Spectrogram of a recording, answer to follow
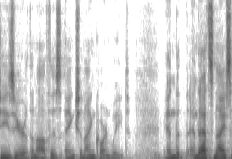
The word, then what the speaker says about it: Einkorn: wheat by the way in corn is spelled einin which in German means one EIN that I fear f sex even saying yeah I is one and corn is spelled k o RN I think that's how I used to spell it in school well sounds like that corn so in corn means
